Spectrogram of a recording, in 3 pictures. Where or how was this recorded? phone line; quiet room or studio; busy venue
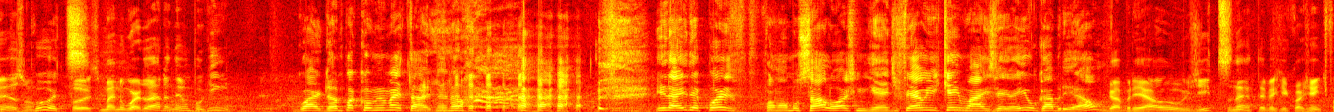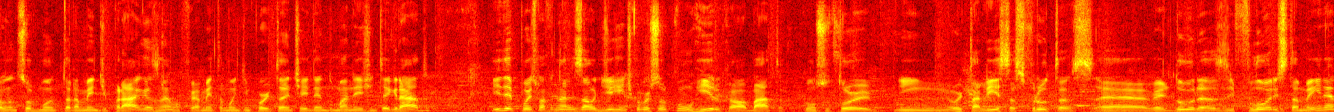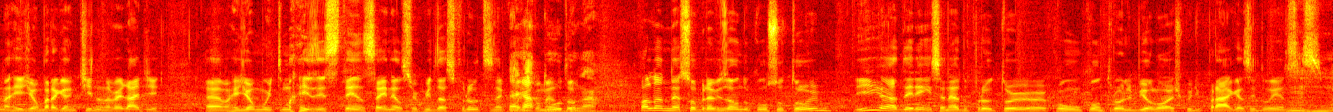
busy venue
